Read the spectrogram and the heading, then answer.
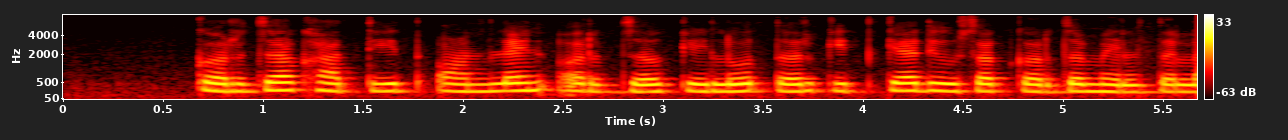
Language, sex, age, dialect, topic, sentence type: Marathi, female, 18-24, Southern Konkan, banking, question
